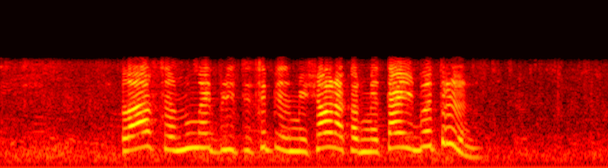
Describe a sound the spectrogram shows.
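A woman speaks with animation nearby.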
